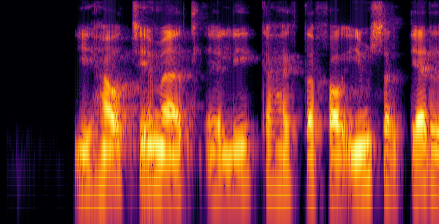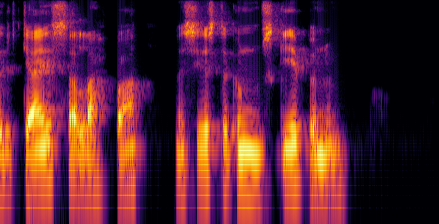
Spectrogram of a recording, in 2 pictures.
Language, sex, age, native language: Icelandic, male, 30-39, Icelandic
